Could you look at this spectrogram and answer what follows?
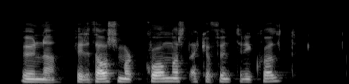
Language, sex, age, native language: Icelandic, male, 30-39, Icelandic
